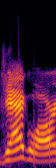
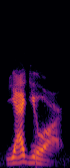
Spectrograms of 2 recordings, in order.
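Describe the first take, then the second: First: The word starts with a J sound. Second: The word starts with a Y sound. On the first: The speaker does not own one. "it's a Jaguar until you own one" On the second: The speaker owns one. "Like the J turns to a Y"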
